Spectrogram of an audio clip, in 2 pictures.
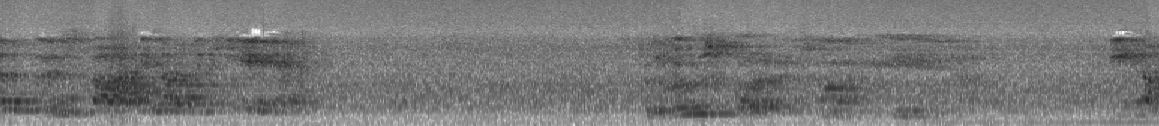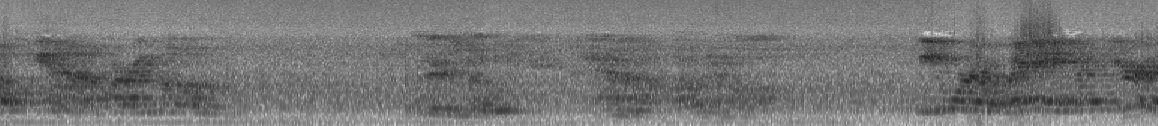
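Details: Hypokinetic dysarthria in a patient with Parkinson's disease reading sentences, with discoordination plus a breathy voice disorder.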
